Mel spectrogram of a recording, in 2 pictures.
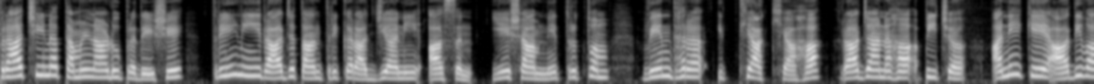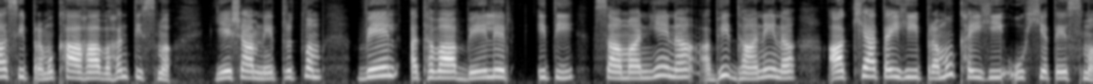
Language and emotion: Sanskrit, neutral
